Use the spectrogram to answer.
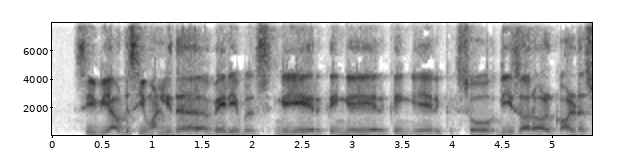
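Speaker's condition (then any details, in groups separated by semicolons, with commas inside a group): No condition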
